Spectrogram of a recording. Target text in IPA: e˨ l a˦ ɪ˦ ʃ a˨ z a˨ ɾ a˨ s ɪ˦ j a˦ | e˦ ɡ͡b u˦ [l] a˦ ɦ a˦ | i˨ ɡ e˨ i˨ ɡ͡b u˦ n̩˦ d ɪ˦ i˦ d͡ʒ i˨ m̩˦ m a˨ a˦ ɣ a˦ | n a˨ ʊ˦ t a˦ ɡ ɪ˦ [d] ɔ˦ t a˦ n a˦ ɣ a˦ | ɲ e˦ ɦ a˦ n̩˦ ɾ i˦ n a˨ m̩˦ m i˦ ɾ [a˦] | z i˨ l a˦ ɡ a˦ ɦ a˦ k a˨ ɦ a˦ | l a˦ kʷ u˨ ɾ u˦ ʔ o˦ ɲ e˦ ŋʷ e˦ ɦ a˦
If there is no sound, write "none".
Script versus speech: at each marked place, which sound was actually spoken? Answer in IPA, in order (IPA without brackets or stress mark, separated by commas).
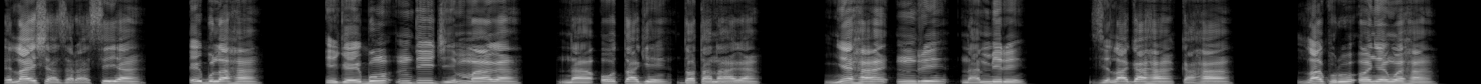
l, d, i˦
